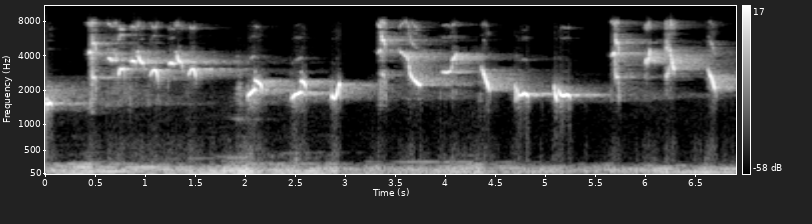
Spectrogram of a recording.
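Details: Greater green leafbird singing to stimulate young birds: a run of high warbled phrases drops to clear, short whistled slurs, repeated in cycles over a steady low hum.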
